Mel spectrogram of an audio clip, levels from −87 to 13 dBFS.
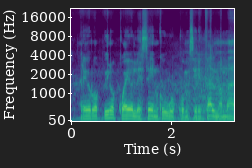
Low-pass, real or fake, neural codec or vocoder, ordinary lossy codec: none; fake; codec, 44.1 kHz, 7.8 kbps, DAC; none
